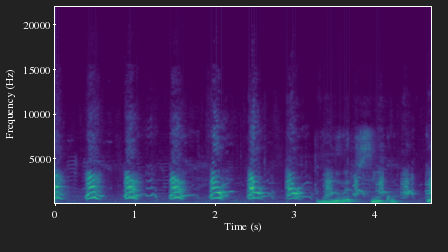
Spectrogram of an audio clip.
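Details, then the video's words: Dog and puppies barking: seven evenly spaced sharp barks, about two per second, each with a brief bent tail, then a lower, drawn-out yelping or whining stretch toward the end. "Som de Cachorro e Cachorrinhos Latindo"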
